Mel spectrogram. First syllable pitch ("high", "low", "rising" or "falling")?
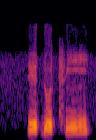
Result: low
